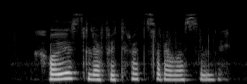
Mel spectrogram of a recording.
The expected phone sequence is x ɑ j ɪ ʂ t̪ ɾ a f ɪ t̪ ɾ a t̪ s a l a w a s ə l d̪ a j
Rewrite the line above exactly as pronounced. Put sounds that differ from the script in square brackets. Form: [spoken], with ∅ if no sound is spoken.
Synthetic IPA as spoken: x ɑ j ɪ [s] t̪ [l] a f ɪ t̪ ɾ a t̪ s a [ɾ] a w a s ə l d̪ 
